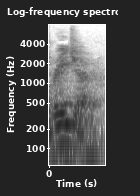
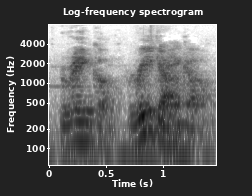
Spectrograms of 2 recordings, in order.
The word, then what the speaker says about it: Rego: How do I pronounce his surname? Rego. Rego. I've actually never asked that before. No, neither. Rego.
